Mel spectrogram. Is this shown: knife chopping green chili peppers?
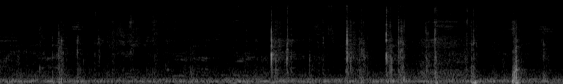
no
